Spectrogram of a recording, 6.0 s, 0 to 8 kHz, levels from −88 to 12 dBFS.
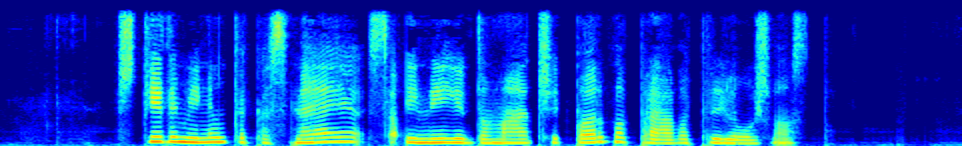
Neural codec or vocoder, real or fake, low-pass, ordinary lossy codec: codec, 16 kHz in and 24 kHz out, 0.6 kbps, FireRedTTS-2 codec; fake; 7.2 kHz; none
